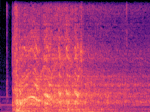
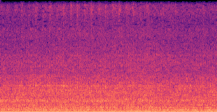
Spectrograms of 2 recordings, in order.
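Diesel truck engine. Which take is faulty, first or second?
first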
